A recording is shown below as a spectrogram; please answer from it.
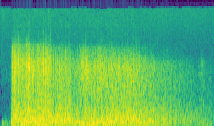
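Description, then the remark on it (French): A loud explosion bursts in suddenly, then a deep, roaring rumble sustains and slowly fades over a few seconds, with no voices present. “Ils risquent leur vie car les explosions sont régulières.”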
